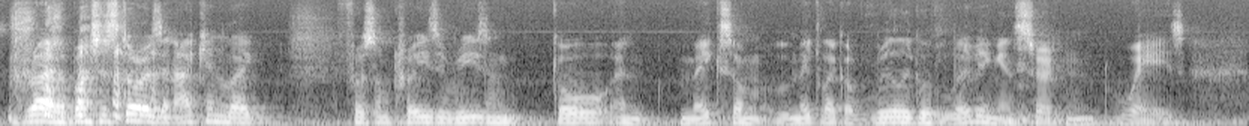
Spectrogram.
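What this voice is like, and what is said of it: Austrian-accented English. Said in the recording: “a white dude from Austria with, you know, a fun accent that everybody loves”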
